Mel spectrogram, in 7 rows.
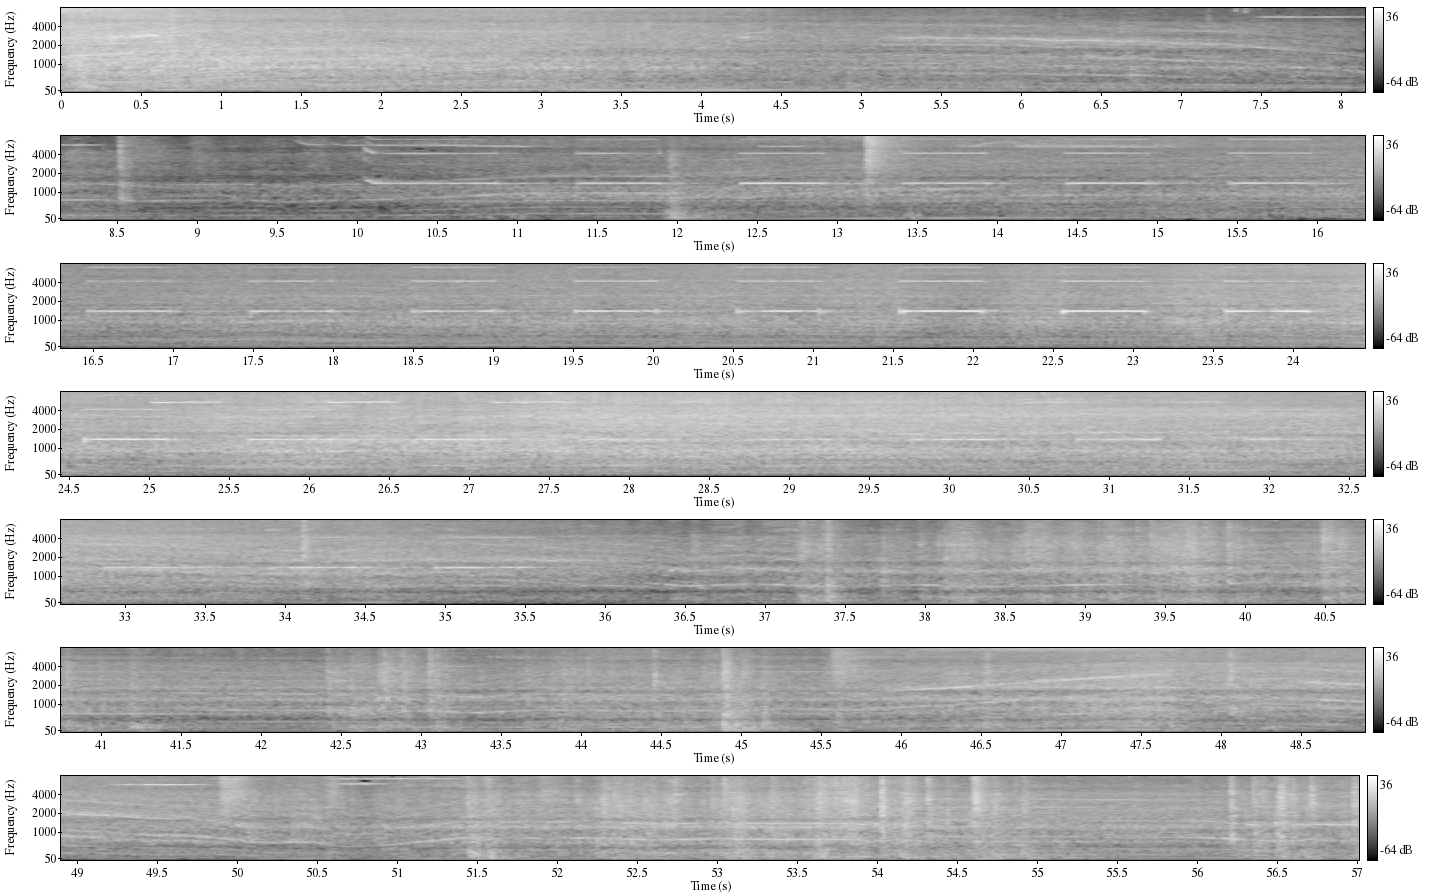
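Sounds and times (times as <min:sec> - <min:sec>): truck engine: 0:00.0 - 0:57.0
truck backup alarm beeping: 0:07.5 - 0:36.1.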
